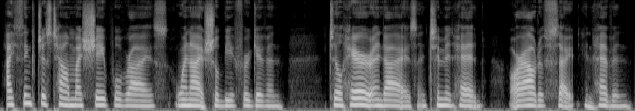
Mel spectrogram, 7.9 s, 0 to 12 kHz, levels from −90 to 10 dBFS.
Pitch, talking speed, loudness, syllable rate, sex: 180 Hz, 195 wpm, -17 LUFS, 4.7 syllables/s, female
